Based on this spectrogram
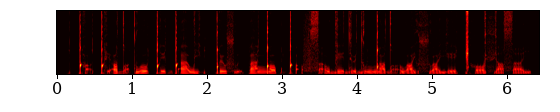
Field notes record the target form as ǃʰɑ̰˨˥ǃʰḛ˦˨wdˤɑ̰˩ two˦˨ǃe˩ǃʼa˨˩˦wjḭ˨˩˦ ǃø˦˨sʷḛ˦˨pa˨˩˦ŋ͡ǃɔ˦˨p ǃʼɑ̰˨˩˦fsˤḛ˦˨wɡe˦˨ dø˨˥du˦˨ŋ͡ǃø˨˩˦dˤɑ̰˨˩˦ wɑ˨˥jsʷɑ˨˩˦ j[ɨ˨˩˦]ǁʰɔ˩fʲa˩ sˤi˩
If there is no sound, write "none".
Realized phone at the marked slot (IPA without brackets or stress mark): e˨˩˦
